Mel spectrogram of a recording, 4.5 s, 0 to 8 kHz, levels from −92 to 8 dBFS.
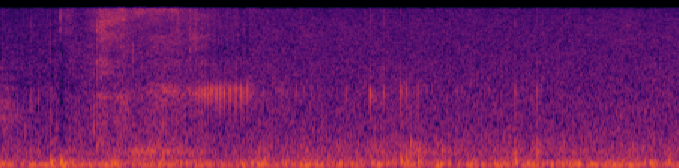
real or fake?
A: real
